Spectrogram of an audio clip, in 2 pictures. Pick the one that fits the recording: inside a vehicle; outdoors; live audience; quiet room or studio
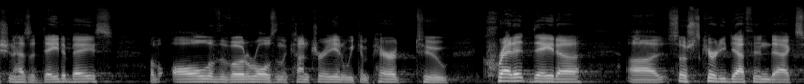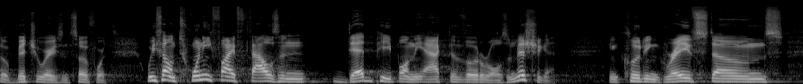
live audience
